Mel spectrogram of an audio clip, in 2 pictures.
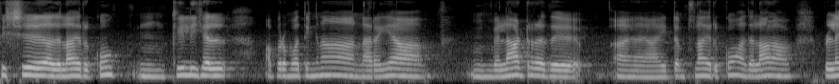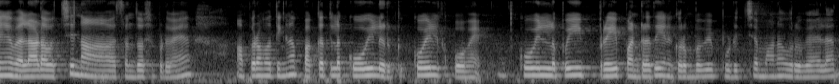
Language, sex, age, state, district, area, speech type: Tamil, female, 30-45, Tamil Nadu, Tiruchirappalli, rural, spontaneous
